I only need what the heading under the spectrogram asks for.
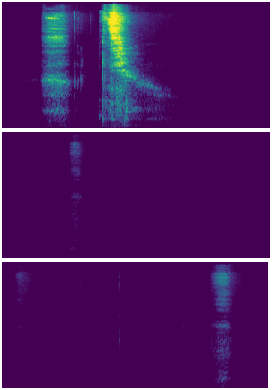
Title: Few morning sneezes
